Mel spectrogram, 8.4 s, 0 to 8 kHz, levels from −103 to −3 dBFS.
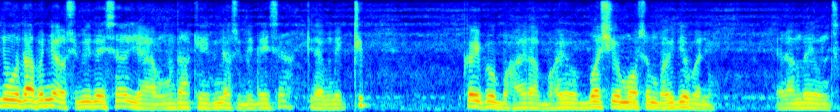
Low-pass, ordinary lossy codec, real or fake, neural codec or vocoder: none; none; fake; codec, 16 kHz, 4 kbps, FreqCodec, smaller model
